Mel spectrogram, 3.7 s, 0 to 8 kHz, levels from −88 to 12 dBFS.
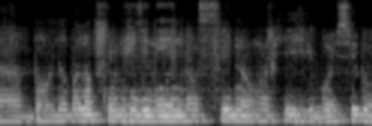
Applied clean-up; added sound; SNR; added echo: none; none; none; reverberation time 0.4 s.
